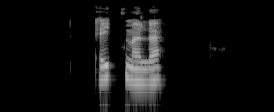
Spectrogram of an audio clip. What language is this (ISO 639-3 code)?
bak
